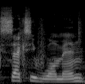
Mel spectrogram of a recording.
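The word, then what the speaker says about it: Sacsayhuamán: This one, you're kind of supposed to pronounce it like sexy woman.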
